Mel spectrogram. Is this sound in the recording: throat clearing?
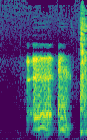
yes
